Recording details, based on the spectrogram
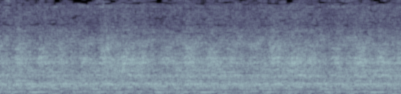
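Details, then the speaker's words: Cadillac after a fuel system overhaul (aftermarket pump, derusted tank, new lines), cranking to pull fuel up to the carburetor: steady, even cranking drone with a fast pulse that never catches; crank no start, fuel not reaching carb yet. "now let's give her a little bit of a crank here and see if we get any fuel up here to the car"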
